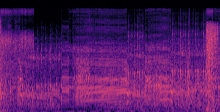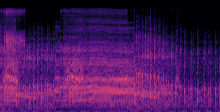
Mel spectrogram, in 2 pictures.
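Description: A small scooter engine revs up and down.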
